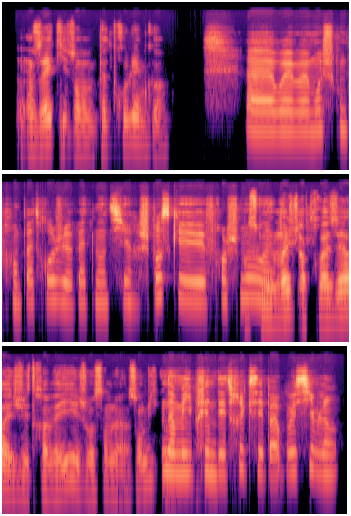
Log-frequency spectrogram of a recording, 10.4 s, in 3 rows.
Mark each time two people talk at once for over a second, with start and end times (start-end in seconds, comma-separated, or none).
none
